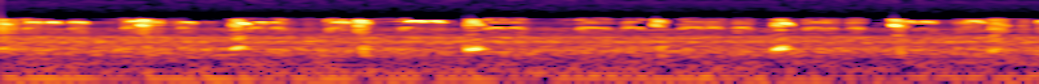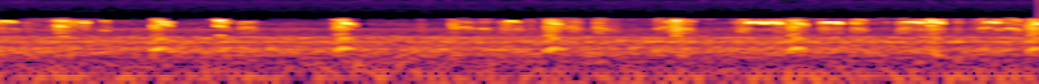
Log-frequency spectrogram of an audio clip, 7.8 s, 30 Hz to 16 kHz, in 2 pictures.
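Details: Male peregrine falcon ousting the female from their Sheffield nest, England, on 27 April 2022; rapid, irregular runs of clipped, raspy chip notes, about fifty a minute, with a few louder knocks over constant background hum.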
